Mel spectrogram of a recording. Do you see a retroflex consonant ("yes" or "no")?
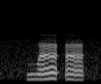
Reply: no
